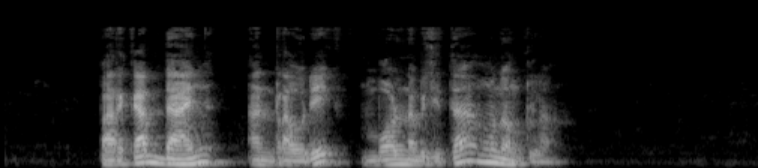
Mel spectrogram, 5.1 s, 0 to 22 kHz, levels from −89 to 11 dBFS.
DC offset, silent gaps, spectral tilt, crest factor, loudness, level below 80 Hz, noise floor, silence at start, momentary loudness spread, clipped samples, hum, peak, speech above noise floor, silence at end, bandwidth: under 0.1%; none; -7.5 dB/octave; 22 dB; -22 LUFS; -58 dBFS; -78 dBFS; 0.7 s; 13 LU; under 0.1%; none; -2 dBFS; 55 dB; 1.35 s; 11.5 kHz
